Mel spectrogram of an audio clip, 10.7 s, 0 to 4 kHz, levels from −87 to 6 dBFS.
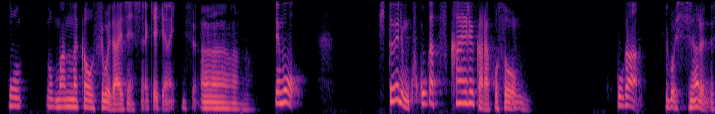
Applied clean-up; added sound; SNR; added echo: neural mask model DeepFilterNet 3.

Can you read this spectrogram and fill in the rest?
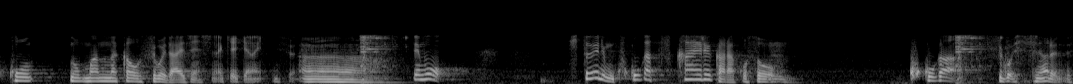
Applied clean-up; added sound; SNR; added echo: none; Shatter; 17 dB; none.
